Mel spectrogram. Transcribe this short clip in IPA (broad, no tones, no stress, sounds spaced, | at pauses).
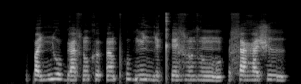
p a ɲ o ɡ a ɬ ũ x ɵ ʔ ɐ̃ pʰ u ɡ ẽ ɲ a kʰ e ɮ ũ z ũ | ɬ a ɣ a ʃ ɨ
